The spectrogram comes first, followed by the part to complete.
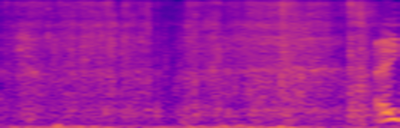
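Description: Clear plastic packaging bag crinkling and rustling in irregular bursts as hands grip and move it.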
